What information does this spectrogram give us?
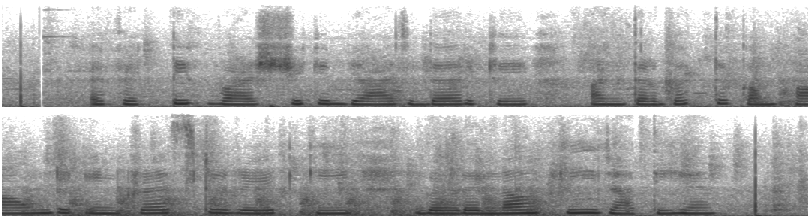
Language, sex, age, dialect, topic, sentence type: Hindi, male, 18-24, Marwari Dhudhari, banking, statement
